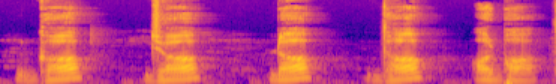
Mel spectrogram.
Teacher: जिनके उच्चारण में अधिक मात्रा में हवा बाहर निकलती है इनको हम कहते हैं महाप्राण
